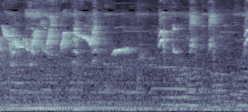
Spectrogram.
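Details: Long-tailed shrike in song, known locally as cendet and billed as a bird of a thousand voices; a busy, varied run of chattering and whistled notes, with a clear sliding whistle midway and quick harsh bursts, over low background hum.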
